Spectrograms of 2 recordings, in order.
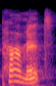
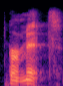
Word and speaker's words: permit: Instead of permit, it's permit. Stress at the end.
